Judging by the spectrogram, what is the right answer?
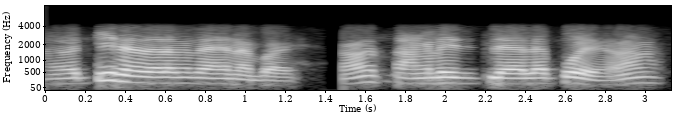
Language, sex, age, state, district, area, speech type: Goan Konkani, male, 45-60, Goa, Murmgao, rural, conversation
